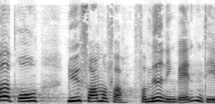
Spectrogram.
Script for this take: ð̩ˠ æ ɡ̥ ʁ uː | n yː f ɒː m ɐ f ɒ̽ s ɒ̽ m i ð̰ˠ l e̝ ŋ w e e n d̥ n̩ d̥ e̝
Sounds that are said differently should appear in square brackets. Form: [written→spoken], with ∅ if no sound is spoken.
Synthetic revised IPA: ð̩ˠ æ [ɡ̥→b̥] ʁ uː | n yː f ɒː m ɐ f ɒ̽ [s→f] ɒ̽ m i ð̰ˠ l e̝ ŋ [w→ʋ] e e n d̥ n̩ d̥ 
